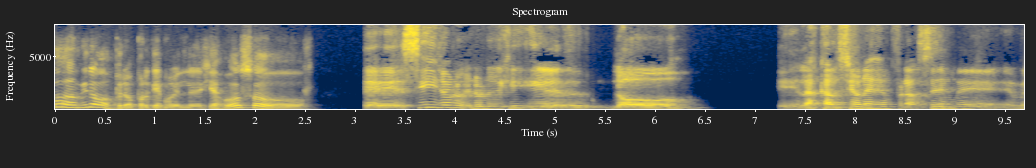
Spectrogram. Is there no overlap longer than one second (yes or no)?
yes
